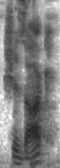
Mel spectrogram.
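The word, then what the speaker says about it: חזק: The R word in Hebrew is shazak, which is spelled CHAZAQ. And that word is used real quick.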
